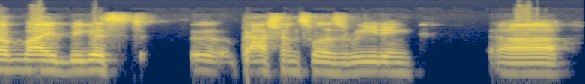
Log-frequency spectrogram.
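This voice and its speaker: The speaker keeps a moderate pace with monotone, flat intonation. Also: man. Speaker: Stanford graduate, finance professional. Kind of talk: interview. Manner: hesitant, many fillers.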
